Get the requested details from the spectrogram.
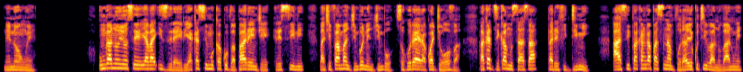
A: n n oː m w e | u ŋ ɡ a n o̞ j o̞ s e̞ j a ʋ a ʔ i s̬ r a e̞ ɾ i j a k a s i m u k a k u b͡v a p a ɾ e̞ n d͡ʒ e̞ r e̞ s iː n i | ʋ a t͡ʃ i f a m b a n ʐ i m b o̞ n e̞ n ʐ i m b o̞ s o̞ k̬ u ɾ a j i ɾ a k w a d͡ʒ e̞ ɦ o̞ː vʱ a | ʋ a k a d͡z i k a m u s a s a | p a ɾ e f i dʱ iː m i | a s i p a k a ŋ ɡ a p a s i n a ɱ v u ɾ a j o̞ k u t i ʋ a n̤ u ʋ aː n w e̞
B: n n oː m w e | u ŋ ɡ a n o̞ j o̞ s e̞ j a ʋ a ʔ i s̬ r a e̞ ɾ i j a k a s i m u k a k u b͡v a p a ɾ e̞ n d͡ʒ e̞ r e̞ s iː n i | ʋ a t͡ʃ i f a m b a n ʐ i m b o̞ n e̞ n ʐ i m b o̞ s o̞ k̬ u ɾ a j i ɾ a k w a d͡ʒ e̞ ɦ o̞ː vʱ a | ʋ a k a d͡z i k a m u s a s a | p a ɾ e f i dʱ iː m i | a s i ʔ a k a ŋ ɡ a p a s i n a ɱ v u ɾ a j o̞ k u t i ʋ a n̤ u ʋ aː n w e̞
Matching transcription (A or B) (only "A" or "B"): A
